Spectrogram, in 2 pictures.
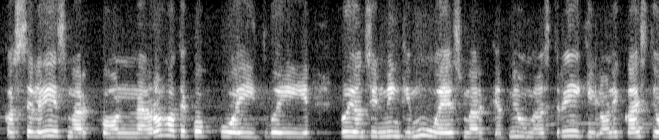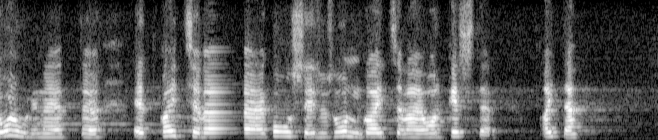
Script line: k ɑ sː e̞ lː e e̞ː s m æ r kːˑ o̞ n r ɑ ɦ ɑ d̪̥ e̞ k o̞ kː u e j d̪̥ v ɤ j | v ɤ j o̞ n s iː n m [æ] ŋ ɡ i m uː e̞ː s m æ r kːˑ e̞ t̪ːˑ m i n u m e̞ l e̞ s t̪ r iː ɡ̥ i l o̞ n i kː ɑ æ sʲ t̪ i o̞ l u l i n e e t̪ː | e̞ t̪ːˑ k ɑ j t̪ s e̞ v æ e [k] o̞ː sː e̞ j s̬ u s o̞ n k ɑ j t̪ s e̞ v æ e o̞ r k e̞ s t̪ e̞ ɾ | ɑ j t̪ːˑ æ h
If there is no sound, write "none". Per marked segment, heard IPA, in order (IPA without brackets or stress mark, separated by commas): i, k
